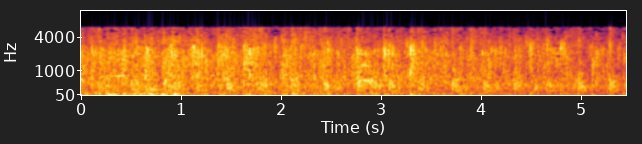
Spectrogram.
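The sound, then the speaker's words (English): A crowd applauds steadily for several seconds, many hands clapping at once in a dense, even roar of claps that holds its loudness throughout, with no voices standing out. “Help me give Mike and Alex a round of applause.”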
